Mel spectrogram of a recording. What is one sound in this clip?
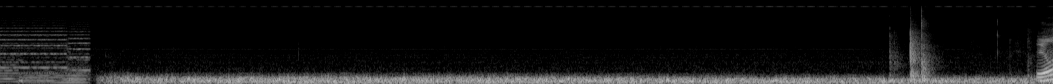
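A deep rumble drones steadily.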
